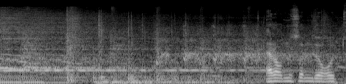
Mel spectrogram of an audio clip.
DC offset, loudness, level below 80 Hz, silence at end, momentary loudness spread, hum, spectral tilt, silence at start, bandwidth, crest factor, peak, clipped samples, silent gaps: under 0.1%; -22 LUFS; -38 dBFS; 0 s; 6 LU; none; -5.5 dB/octave; 0 s; 16 kHz; 18 dB; -2 dBFS; under 0.1%; none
